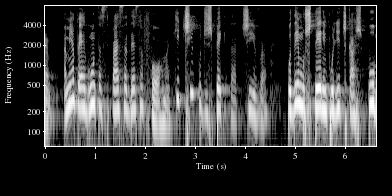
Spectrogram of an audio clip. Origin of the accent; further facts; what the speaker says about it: Belém, Pará, Brazil; Eu não sou daqui, eu sou de Belém do Pará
